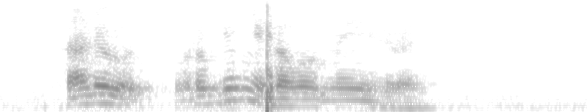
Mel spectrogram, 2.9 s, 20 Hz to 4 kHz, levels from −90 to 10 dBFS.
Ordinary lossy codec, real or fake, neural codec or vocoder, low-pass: Opus, 24 kbps; real; none; 3.6 kHz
